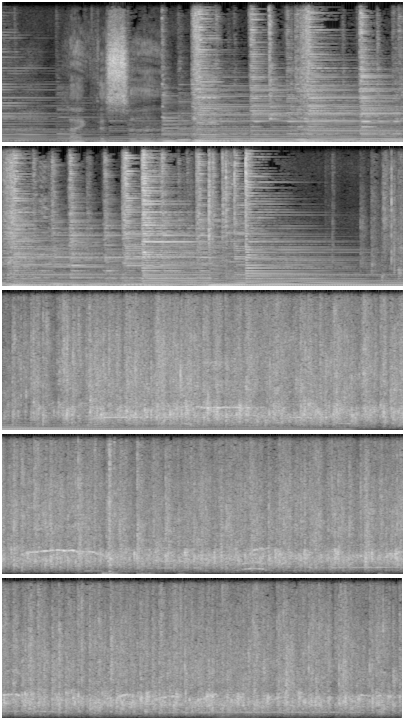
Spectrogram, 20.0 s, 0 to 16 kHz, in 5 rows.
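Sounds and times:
audience applauding: 7.6 - 20.0
whoops: 8.0 - 20.0.

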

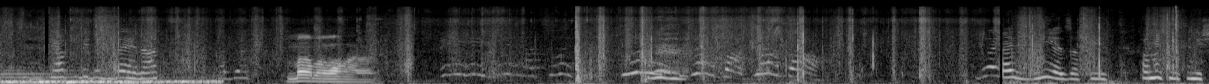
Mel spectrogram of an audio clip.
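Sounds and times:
footsteps crunching on dry leaves: 0.2 - 12.0
twigs snapping: 3.6 - 12.0.

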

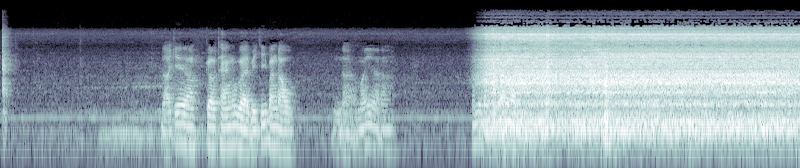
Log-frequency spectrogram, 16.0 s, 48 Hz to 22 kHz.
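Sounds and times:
radio static hiss: 9.4 - 16.0.

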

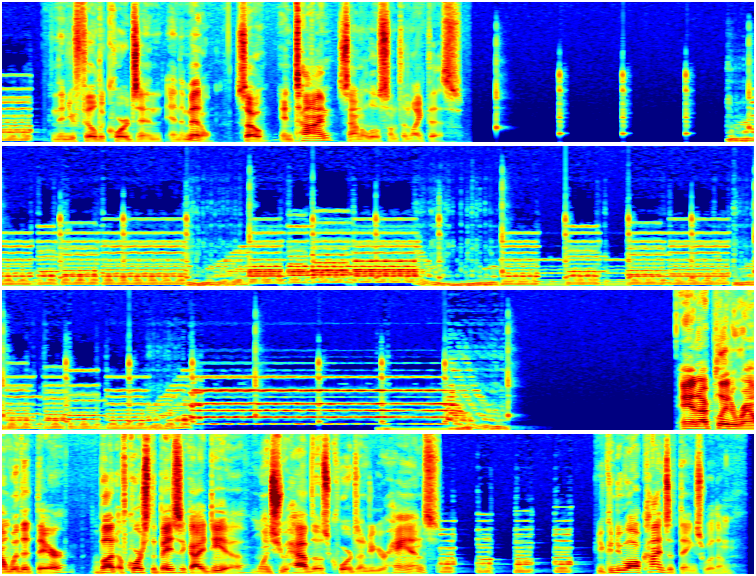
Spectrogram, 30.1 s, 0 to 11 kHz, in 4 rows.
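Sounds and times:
drawbar organ chords: 0.0 - 0.4, 7.3 - 20.2, 26.9 - 28.5
metronome clicks: 10.5 - 18.4.

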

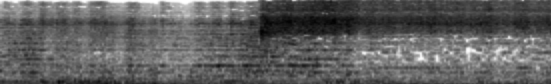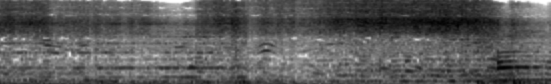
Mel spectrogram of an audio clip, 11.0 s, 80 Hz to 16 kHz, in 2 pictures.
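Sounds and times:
loud music with deep bass: 0.0 - 11.0
gas jets hissing: 2.4 - 10.9.

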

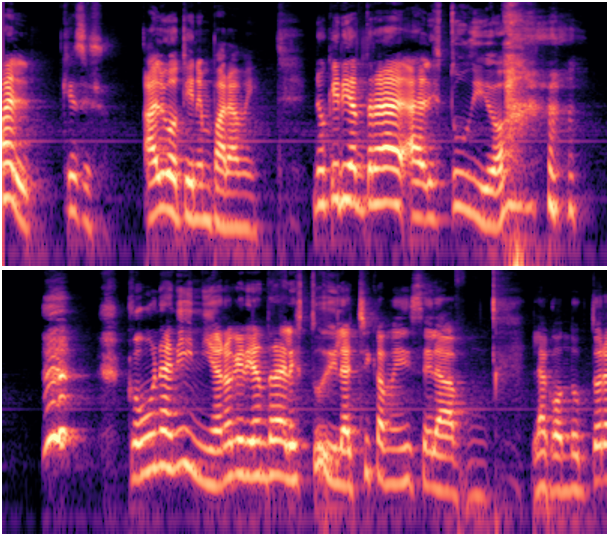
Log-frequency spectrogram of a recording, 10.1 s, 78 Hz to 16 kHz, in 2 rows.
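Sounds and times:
woman laughing: 4.2 - 6.0.

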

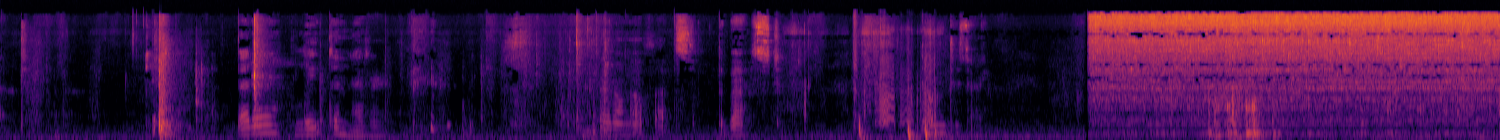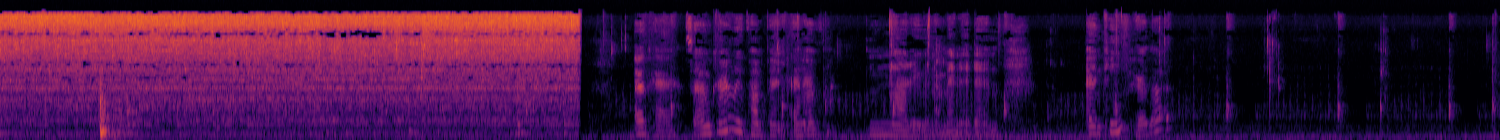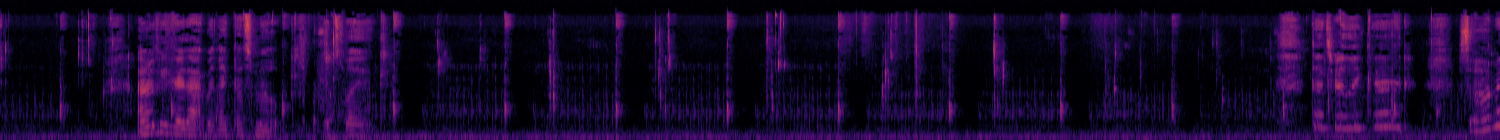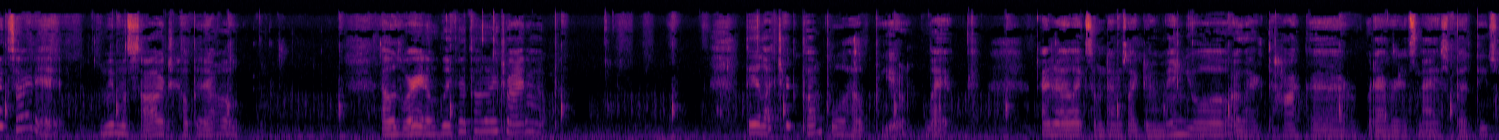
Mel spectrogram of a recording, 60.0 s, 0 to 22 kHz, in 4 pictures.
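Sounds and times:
breast pump humming: 4.1 - 59.9
faucet running into steel sink: 10.9 - 20.8
wet squishing clicks: 26.8 - 31.8, 32.7 - 42.9.

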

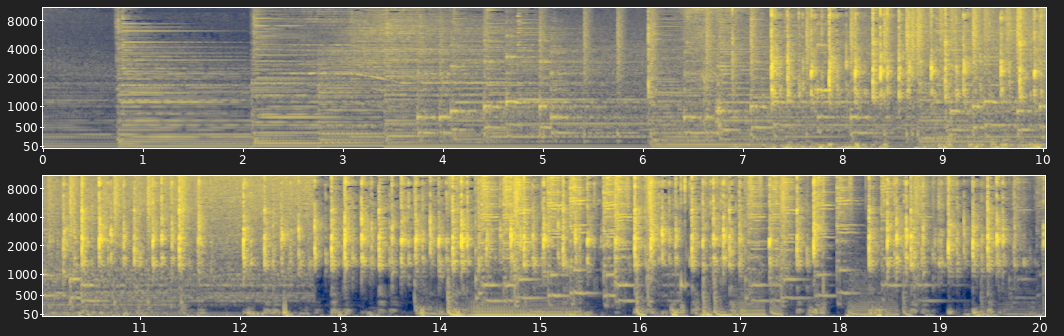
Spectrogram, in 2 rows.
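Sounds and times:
background music: 0.0 - 12.9, 14.1 - 20.0
mechanical keyboard typing: 7.3 - 20.0.

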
